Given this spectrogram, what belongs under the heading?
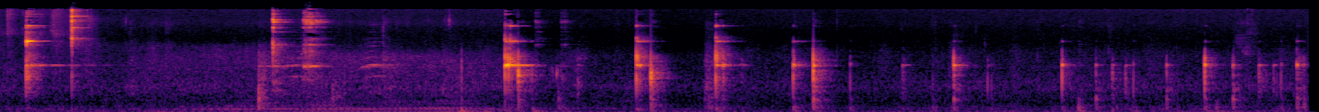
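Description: Cilok, a chewy tapioca snack, is mashed for a borax test, giving a string of sharp clinks and knocks against a glass or ceramic vessel, irregular and close, with quiet pauses and no talk.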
